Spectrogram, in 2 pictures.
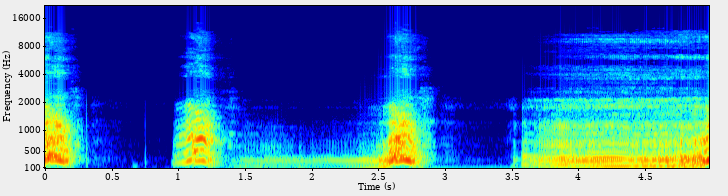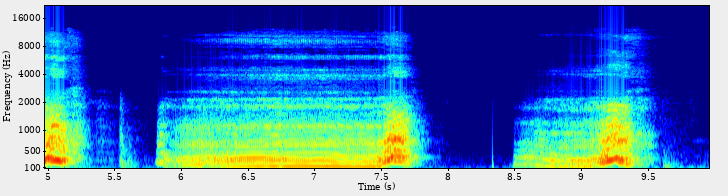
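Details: Great Dane talking in the morning, wanting to be fed and for attention: long, grumbling, moaning howls with harmonic stacks, interspersed with short rising yelps, about four drawn-out bouts across the stretch.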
